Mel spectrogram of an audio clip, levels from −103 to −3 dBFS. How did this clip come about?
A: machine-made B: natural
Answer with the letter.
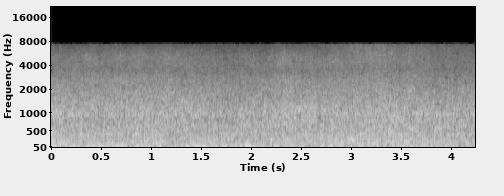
A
